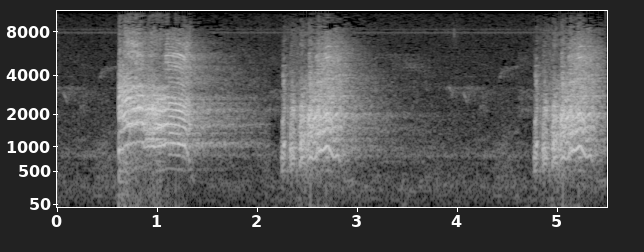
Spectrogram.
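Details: Dhole (Cuon alpinus), the Asiatic wild dog, recorded in 2021, gives three loud, harsh, wavering screaming calls, about two seconds apart.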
